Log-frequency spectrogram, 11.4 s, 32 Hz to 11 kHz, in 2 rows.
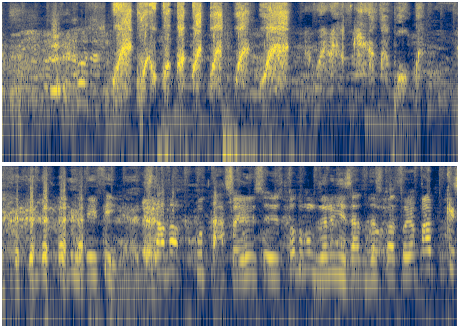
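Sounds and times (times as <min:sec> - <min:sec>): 
laughter: 0:00.0 - 0:08.5
person doing an angry cartoon-duck voice imitation with raspy quacking: 0:01.4 - 0:05.3
speech: 0:06.2 - 0:11.3.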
